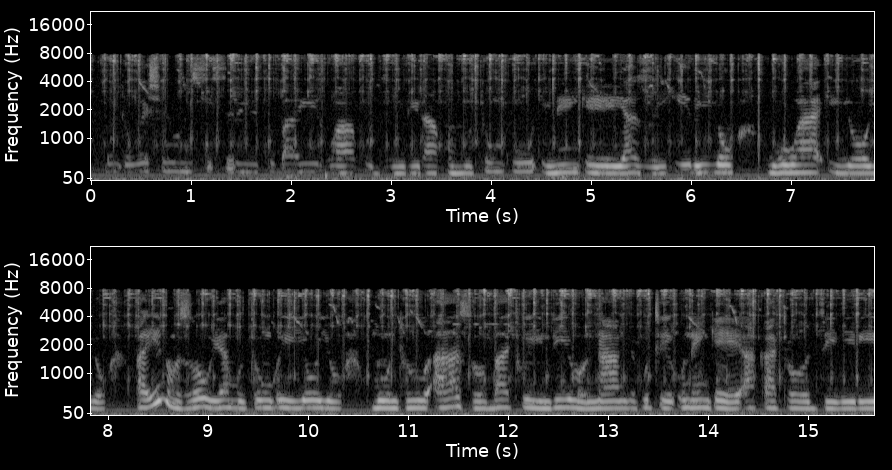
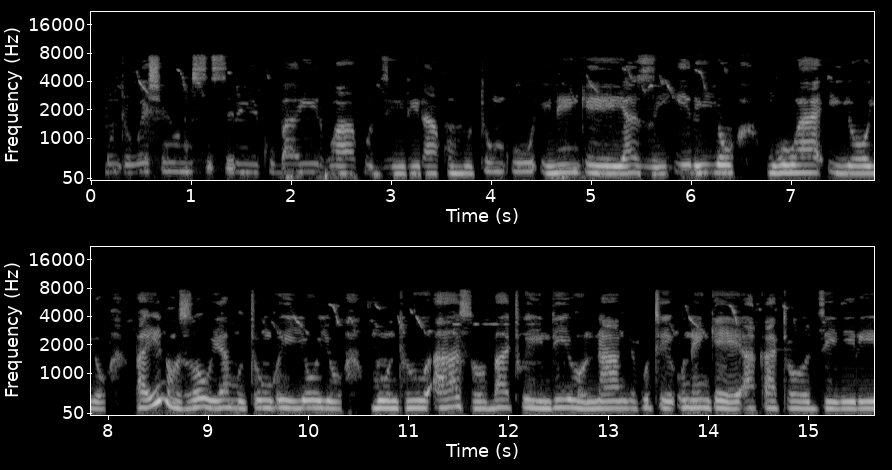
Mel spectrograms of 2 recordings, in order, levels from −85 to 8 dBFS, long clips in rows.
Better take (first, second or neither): second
